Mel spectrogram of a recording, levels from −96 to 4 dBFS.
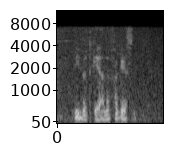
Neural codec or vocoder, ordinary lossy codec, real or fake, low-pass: none; MP3, 48 kbps; real; 7.2 kHz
